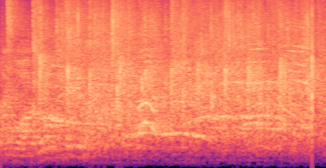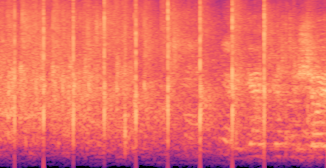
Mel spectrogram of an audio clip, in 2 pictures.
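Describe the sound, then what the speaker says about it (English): An audience at the Cattaraugus County Fair applauds steadily after a round of judged performances, a dense wash of clapping that thins out into a few scattered, louder individual claps toward the end. "Now give all of them a big round of applause."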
